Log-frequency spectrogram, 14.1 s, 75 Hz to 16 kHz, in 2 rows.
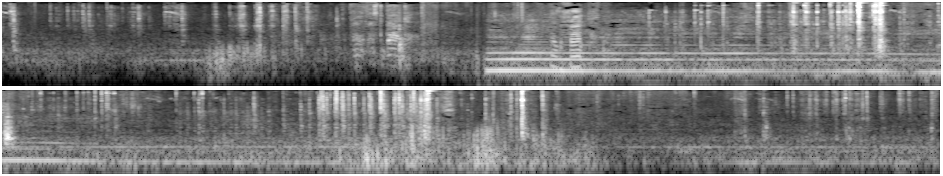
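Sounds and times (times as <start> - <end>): low steady hum: 3.5 - 14.0.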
